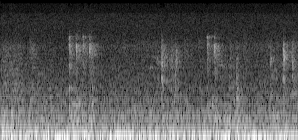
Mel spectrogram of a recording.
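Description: Steady bursts of keystrokes clatter on a computer keyboard while SQL code is entered, close and moderately quiet over a constant low hum.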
